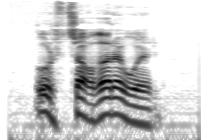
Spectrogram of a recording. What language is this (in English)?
Kabyle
